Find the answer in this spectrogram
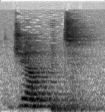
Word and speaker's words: jumped: or it that's right but what if I have the word jump and I put suffix ed now how's it pronounced jumped that's right we've got the T sounds like a t sound and what if I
